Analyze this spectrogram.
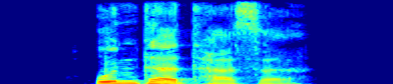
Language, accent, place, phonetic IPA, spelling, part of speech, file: German, Germany, Berlin, [ˈʊntɐˌtasə], Untertasse, noun, De-Untertasse.ogg
- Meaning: saucer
